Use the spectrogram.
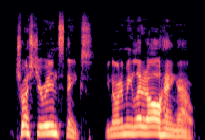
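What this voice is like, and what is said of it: Slight put-on Italian accent. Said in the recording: “there's a little bit of an Italian accent now ... punctuate it with some accent ... that was a switch”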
